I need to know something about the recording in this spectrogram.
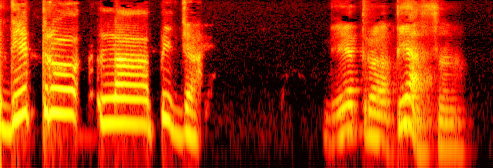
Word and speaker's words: piazza: è dietro la piazza, Dietro la piazza. o piazza, Piazza. piazza, Piazza. Z'র উচ্চারণ S হয়।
